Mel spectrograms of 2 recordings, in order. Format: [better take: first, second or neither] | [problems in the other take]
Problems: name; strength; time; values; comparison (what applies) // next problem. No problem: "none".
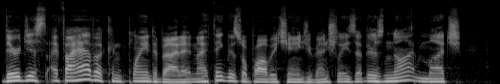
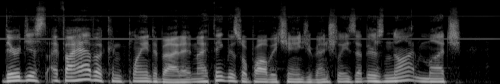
first | high-pitched whine; faint; throughout; 3 kHz, 20 dB below the speech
